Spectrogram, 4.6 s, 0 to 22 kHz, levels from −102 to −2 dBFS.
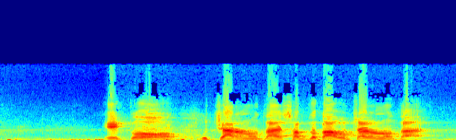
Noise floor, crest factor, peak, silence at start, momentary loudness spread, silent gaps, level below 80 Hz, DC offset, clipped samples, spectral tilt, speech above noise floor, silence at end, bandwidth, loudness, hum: -40 dBFS; 16 dB; -2 dBFS; 0.05 s; 11 LU; none; -46 dBFS; under 0.1%; under 0.1%; -4.5 dB/octave; 23 dB; 0 s; 12 kHz; -17 LUFS; none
